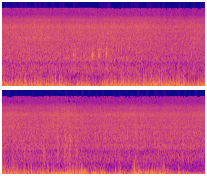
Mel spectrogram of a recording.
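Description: Ducks splash and paddle in the water close by.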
